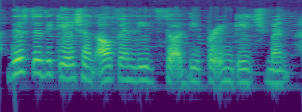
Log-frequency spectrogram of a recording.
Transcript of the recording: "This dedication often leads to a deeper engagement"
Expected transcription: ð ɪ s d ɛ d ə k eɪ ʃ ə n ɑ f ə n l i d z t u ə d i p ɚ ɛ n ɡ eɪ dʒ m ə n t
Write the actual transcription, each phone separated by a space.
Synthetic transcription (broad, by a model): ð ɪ s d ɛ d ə k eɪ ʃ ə n ɑ f ə n l i d s t u ə d i p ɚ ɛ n ɡ eɪ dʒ m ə n t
